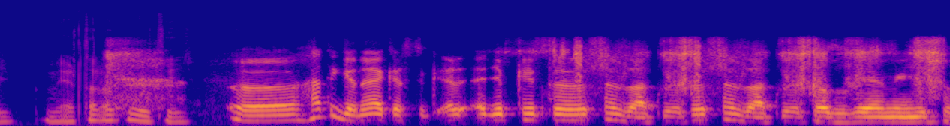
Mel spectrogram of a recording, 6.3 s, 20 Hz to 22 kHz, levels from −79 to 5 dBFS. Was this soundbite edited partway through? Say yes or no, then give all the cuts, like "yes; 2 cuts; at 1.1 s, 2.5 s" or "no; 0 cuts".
yes; 1 cut; at 4.6 s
